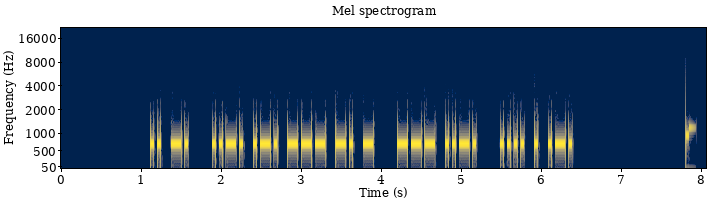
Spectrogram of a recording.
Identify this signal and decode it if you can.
Morse code, heard as a keyed tone, about 28 wpm, 700 Hz. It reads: IN FRONT OF HER
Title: Sets of 4 Words 28wpm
